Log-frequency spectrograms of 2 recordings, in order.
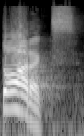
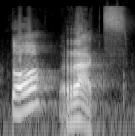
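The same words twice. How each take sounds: First: Said in the usual way. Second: "Tórax" split into Tó, rax with a gap; loud, separated beats on "Tórax"; syllable by syllable. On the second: Shown as a demonstration. Teacher doing the same with tórax, syllable by syllable. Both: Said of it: "mesma coisa".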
